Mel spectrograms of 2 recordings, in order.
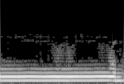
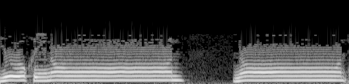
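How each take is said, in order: First: يوقنون slow with a clean oral waw, no nasality; pure waw. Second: يوقنون very slow with a nasalized waw through the nose; nasal waw. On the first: Teacher modelling the clean, pure waw. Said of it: "لا بد أن نخرجها صافية نقية". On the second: Teacher imitating reciters' nasal waw error. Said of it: "هل لاحظتم هذا الصوت". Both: Shown as a demonstration.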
